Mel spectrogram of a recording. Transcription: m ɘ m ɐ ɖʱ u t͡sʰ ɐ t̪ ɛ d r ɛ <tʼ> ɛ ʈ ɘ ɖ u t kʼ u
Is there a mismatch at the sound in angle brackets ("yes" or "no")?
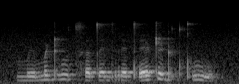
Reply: no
